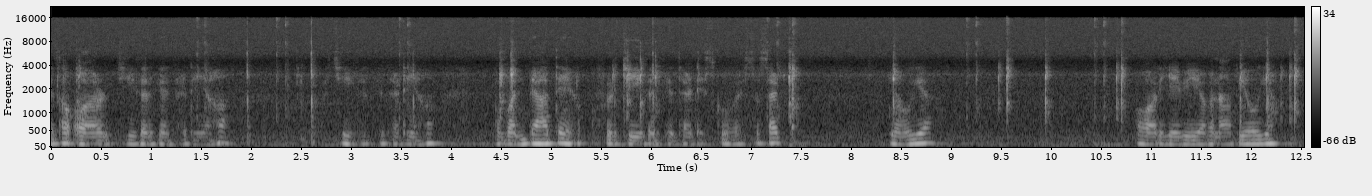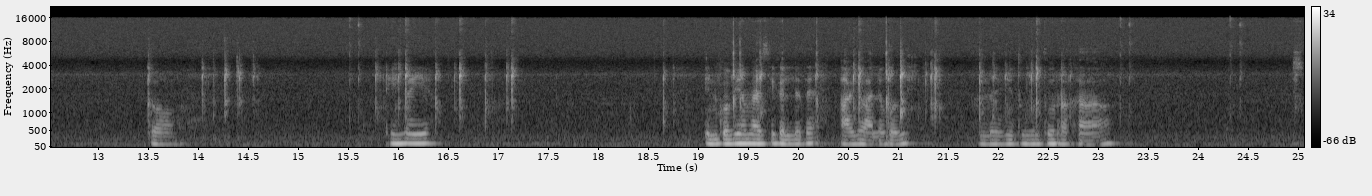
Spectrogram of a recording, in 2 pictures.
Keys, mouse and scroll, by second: 0.9 click, 1.8 g, 3.9 click, 4.2 g, 6.2 KP_1, 7.3 g, 9.1-10.8 middle drag, 10.8 click, 11.3 middle click, 12.1 click, 12.4-13.9 middle drag, 13.9 scroll down 2, 14.1-15.8 middle drag, 15.8 g, 17.5 scroll down 3, 17.8-21.1 middle drag, 21.1 ctrl+KP_7, 21.9 scroll up 4, 22.3 shift+middle click, 22.8 scroll up 5, 23.1 shift+middle click, 23.8-24.1 scroll down 2, 24.1 shift+middle click, 24.9 click.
